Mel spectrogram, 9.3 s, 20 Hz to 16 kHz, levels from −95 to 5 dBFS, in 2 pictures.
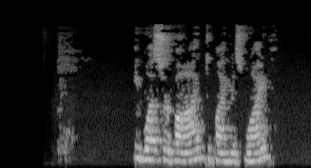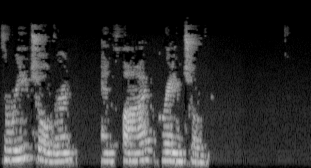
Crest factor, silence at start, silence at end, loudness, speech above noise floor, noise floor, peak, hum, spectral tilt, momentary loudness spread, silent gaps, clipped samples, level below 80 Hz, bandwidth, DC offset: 20 dB; 0.85 s; 1.55 s; -22 LUFS; 47 dB; -69 dBFS; -4 dBFS; none; -5 dB/octave; 10 LU; none; under 0.1%; -68 dBFS; 9.6 kHz; under 0.1%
